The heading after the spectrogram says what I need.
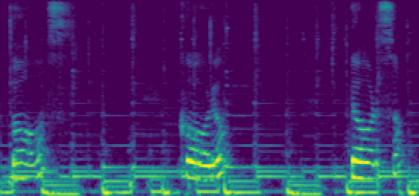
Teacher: The O is a round later semi-closed vowel and its pronunciation is O.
